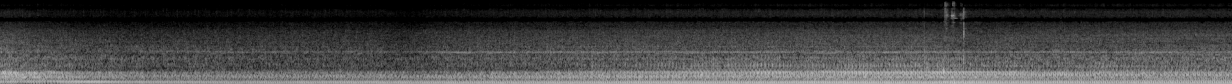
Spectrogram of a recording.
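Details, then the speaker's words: Porsche 911 (996) flat-six, start after a five-year restoration: a steady, even idle with a smooth low drone and no knocks or misses, settling quickly and sounding healthy. Left-hand exhaust tip is loose. "Okay, so it stinks, as you can imagine. That left-hand exhaust tip is also loose. So that'll probably flop down, but it sounds good."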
